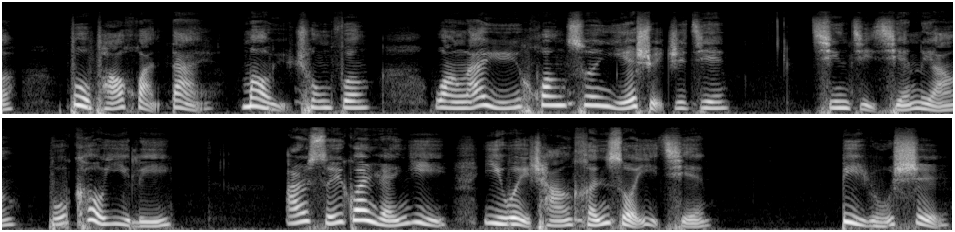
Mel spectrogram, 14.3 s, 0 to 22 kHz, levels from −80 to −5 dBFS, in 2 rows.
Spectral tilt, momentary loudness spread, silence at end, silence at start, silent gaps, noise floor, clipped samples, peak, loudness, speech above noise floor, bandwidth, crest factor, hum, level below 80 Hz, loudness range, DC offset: -4.5 dB/octave; 10 LU; 0.05 s; 0 s; none; -62 dBFS; under 0.1%; -2 dBFS; -21 LUFS; 42 dB; 15.5 kHz; 20 dB; none; -44 dBFS; 4 LU; under 0.1%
